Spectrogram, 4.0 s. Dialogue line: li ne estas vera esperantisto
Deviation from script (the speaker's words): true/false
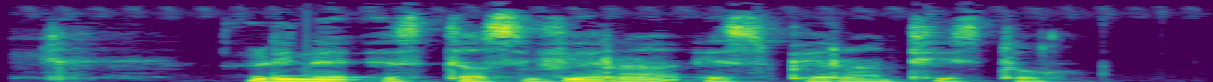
false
